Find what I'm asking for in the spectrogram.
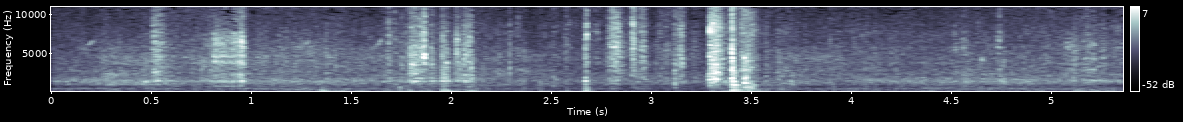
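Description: Honeybees buzz around an open hive during an inspection, a continuous close drone with a few louder passes and soft handling knocks, and no speech.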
